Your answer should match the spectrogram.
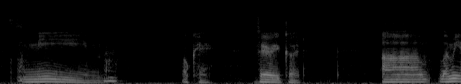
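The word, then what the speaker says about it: ميم: Okay, because also when you pronounce the meme, you pull the corners of your mouth back. You say meme.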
